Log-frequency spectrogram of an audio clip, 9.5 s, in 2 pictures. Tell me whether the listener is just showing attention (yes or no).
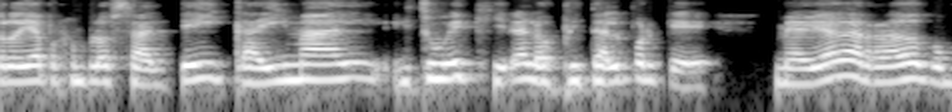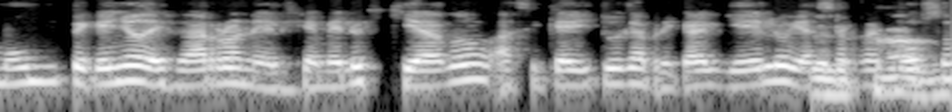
yes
